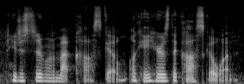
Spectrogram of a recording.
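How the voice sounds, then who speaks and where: A woman's voice: low-pitched, fairly even intonation, fast, a little mellow, no echo, studio quality. A woman chatting casually as a podcast co-host, giggly and filling her talk with "like" and "um". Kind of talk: casual chat.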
